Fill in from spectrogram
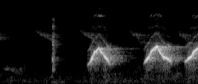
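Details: White-rumped shama song in tembakan style: a faint click, then three loud clear whistles that arch up and slur down.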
